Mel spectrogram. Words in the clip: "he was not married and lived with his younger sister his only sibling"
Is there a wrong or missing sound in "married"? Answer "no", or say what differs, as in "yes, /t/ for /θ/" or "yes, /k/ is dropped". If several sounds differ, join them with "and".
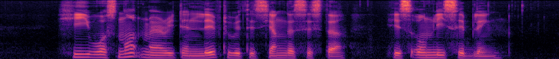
no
